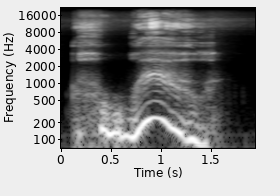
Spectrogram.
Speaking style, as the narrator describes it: breathed

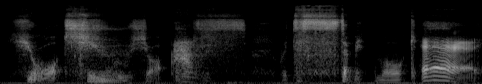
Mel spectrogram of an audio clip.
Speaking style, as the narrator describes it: he snarls

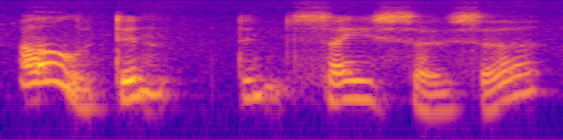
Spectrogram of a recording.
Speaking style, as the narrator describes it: exclaimed with a burst of passion, counting almost as a frenzy

